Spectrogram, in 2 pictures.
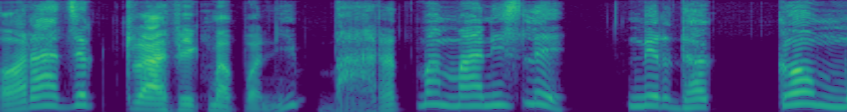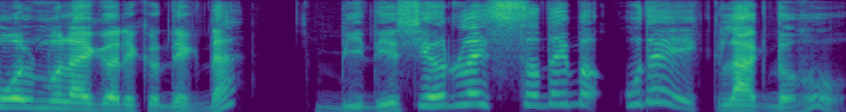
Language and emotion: Nepali, surprised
